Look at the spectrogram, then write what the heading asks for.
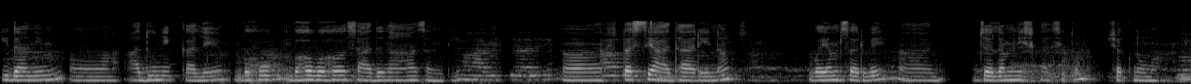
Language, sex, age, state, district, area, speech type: Sanskrit, female, 18-30, Maharashtra, Nagpur, urban, spontaneous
